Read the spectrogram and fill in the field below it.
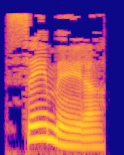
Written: sameya

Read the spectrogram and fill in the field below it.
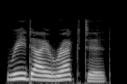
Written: redirected

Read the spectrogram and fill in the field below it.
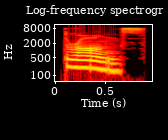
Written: throngs

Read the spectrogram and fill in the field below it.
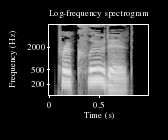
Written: precluded

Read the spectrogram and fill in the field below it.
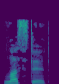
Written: lusted

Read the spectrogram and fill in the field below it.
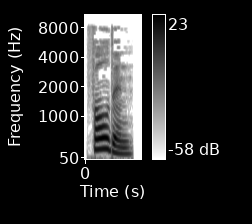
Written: folden

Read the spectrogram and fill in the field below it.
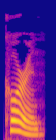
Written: Corin

